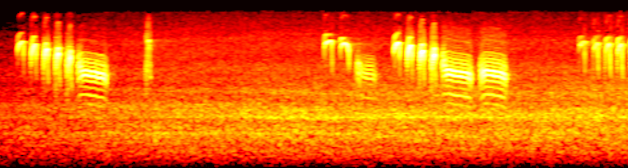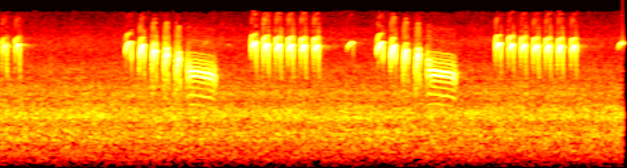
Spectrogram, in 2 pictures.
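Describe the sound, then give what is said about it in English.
Black-capped chickadee giving its chick-a-dee call: many repeated bouts of high, quick, chirpy notes in short bursts, separated by brief gaps, with no other sound. “The name chickadee actually comes from one of the vocalizations made by the black-capped chickadee and its close relatives. It's the chick-a-dee call, and it sounds like this.”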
